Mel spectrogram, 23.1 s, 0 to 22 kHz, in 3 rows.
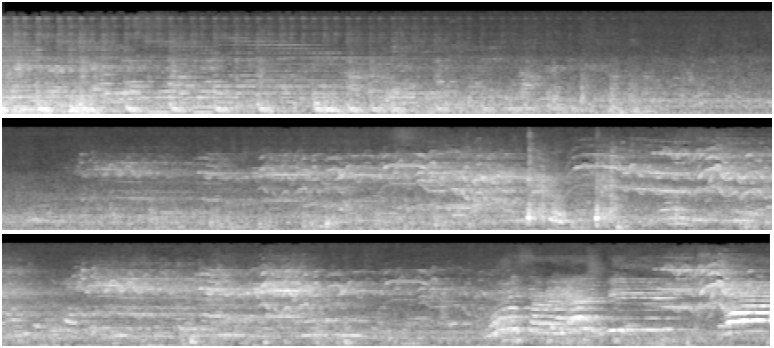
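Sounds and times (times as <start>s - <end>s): squeaky voices chattering: 0.0s - 23.0s.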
